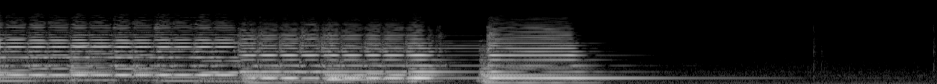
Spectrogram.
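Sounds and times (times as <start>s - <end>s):
boogie woogie open string harmony: 0.0s - 7.3s.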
